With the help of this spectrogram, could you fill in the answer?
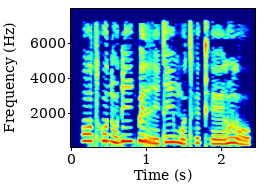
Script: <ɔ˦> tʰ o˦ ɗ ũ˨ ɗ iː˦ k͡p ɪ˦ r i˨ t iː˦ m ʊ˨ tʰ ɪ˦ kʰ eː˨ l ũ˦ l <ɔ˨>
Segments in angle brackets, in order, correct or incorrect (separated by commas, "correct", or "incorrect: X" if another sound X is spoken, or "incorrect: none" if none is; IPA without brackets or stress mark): correct, incorrect: o˨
